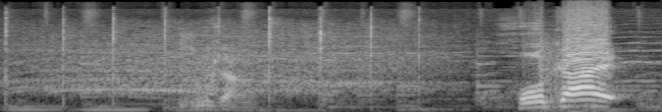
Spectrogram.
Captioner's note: All fans of "Unchained Love" cheering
